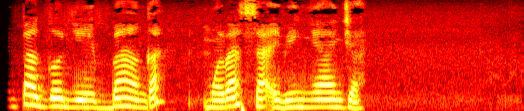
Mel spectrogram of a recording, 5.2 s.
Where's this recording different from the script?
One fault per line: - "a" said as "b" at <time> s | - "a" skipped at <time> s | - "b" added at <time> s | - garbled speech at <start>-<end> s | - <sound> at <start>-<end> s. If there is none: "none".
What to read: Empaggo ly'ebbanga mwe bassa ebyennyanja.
none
